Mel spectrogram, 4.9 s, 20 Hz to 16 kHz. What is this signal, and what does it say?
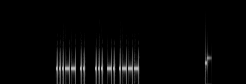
Morse code, heard as a keyed tone, about 40 wpm, 700 Hz. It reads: 3I SNJ
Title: Winter Field Day Exchanges Encore 40wpm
